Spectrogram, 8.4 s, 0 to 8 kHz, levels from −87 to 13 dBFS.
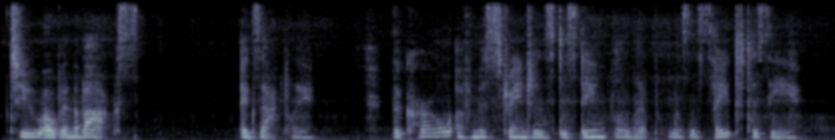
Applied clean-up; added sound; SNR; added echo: neural separator model SepFormer DNS4.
